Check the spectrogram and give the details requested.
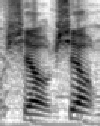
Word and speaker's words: Shelton: Mostly everybody gets it wrong. It's Coach Shelton with a T.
